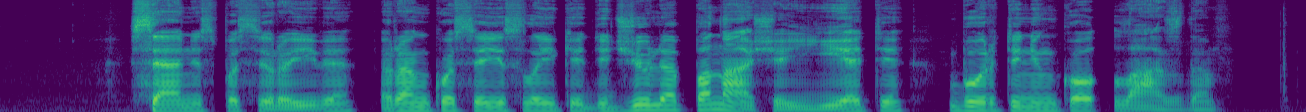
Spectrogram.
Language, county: Lithuanian, Utena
